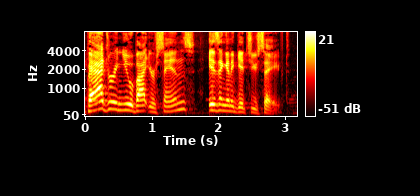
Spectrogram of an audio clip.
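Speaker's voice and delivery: ordinary talk, nothing marked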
